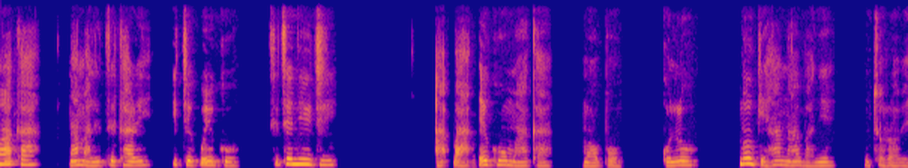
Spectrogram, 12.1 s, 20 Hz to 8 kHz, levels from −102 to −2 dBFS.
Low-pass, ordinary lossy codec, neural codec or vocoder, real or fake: none; none; none; real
